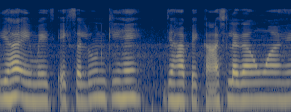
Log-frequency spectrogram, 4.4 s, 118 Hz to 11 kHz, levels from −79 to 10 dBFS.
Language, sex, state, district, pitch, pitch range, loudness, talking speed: Hindi, female, Bihar, Bhagalpur, 195 Hz, 190-205 Hz, -24 LUFS, 165 wpm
